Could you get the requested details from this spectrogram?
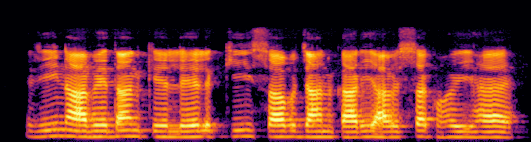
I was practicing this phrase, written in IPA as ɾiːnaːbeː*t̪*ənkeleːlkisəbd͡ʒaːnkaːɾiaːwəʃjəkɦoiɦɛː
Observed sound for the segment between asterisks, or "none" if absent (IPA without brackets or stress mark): d̪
